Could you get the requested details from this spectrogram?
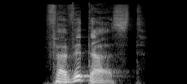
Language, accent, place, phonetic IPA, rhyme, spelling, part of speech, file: German, Germany, Berlin, [fɛɐ̯ˈvɪtɐst], -ɪtɐst, verwitterst, verb, De-verwitterst.ogg
- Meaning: second-person singular present of verwittern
